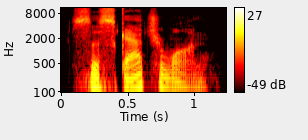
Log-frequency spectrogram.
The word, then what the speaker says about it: Saskatchewan: Today, we got across the table from us Jay Took, whose musical journey began in his childhood home of Weyburn, Saskatchewan. – You actually said it correctly.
